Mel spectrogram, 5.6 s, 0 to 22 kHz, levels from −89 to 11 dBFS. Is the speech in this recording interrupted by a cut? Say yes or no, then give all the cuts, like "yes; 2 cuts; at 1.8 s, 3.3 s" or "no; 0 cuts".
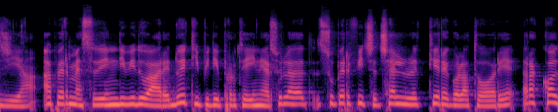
yes; 2 cuts; at 2.7 s, 3.8 s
